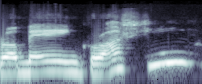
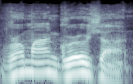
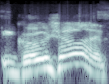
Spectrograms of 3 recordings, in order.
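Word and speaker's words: Romain Grosjean: shows two Chevy drivers, and I'm going to butcher their names here. Augustine Kandumpino and Roma Grashi. He's a French guy. Roman Grojan. Grojan.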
